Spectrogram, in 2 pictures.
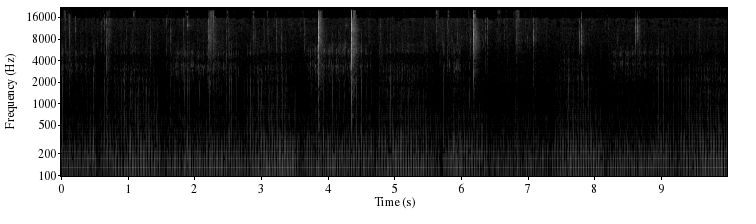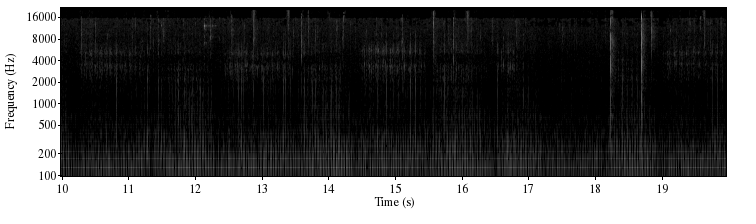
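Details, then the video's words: Continuous low purring of a sleeping cat at a cozy fireside, the rumble pulsing in even cycles of about a second and a half across the whole stretch, with frequent crackles and pops of burning wood. "a Sleeping Cat 🐱💤Fireplace & Soft Purring"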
